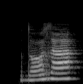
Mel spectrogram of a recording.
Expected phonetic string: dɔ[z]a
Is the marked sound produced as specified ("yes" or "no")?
yes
